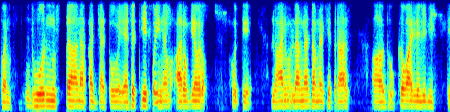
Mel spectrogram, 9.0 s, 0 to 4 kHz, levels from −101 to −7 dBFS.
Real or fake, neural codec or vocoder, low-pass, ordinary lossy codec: fake; codec, 16 kHz in and 24 kHz out, 0.6 kbps, FireRedTTS-2 codec; 3.6 kHz; Opus, 16 kbps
